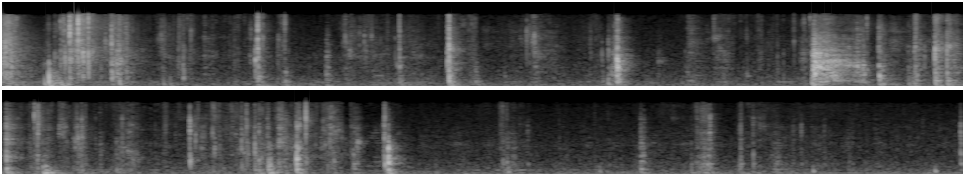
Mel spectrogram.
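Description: Slime being stretched, pulled apart and kneaded by hand, giving irregular crackling and popping clicks. The loudest crackly bursts come right at the start, around six seconds in and again near ten seconds, then only a few faint clicks.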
